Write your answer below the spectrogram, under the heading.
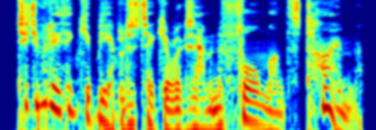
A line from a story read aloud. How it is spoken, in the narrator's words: Hermione hissed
